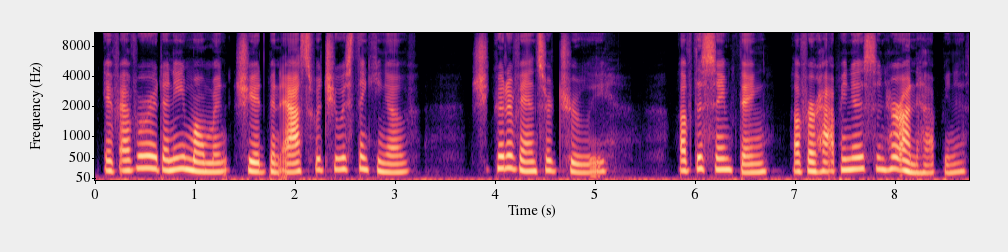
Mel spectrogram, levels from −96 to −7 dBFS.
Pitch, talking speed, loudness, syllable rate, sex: 220 Hz, 200 wpm, -19 LUFS, 5.9 syllables/s, female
